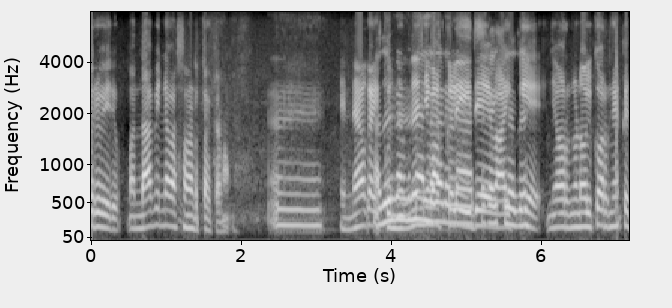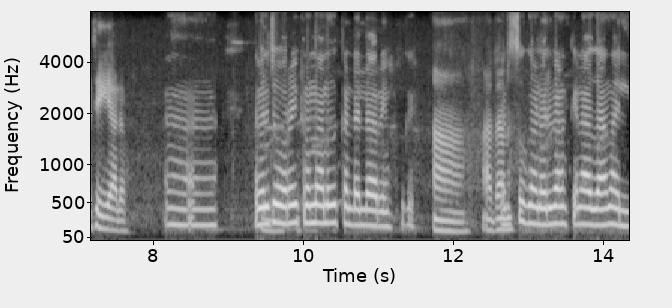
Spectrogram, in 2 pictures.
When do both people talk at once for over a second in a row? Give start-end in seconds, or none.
3.8-5.8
